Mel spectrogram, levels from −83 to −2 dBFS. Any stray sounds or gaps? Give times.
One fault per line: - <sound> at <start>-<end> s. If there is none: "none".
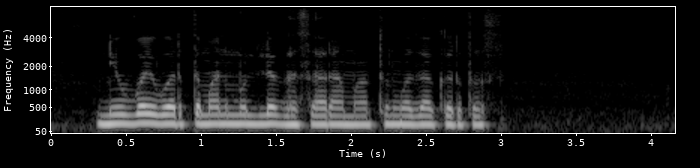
none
